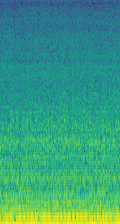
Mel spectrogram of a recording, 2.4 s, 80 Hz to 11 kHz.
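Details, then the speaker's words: 1983 VW Rabbit GTI, first fire-up of the rebuilt engine with a new clutch and exhaust extension pipe: steady, even low idle with no knocks or misses, good oil pressure, only a faint exhaust rattle; sounds healthy. "Well, pressure's good. Being a little rattle in the back. Exhaust. Yep, that's okay."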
